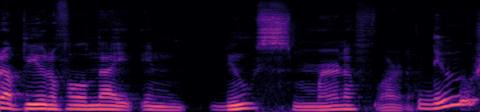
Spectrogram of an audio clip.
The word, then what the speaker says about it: Smyrna: yet what a beautiful night in new smyrna florida new smyrna s-n-y-r-n-a is that you spell it yeah that's it s-m-y-r-n-a smyrna smyrna beach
